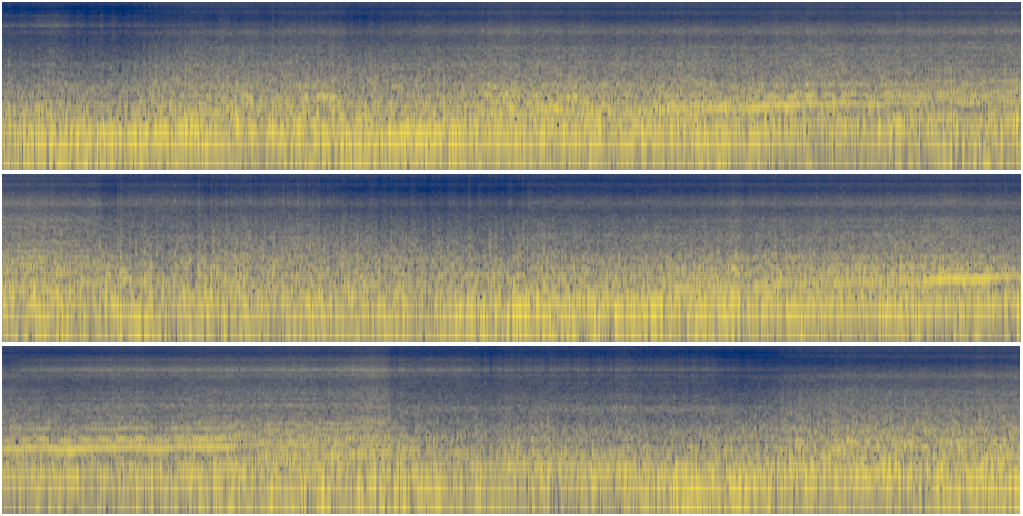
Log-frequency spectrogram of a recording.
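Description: A race car engine roars loudly from close by, revving up and down.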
